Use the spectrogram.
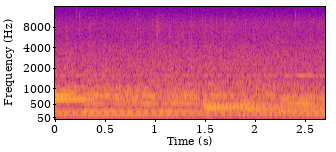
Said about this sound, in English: you can see a high waterfall which lands in a deep pool in a lovely sunlit forest glade.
